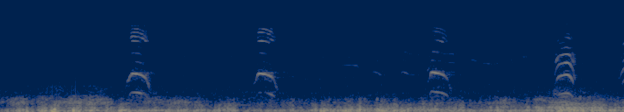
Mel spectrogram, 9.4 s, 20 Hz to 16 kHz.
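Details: Gulls call on an evening at Yedanpo harbour, Yeongjong Island, by tidal flats, 15 June 2023: four short, nasal, downslurred cries a couple of seconds apart over a steady low rumble of wind and harbour noise.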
